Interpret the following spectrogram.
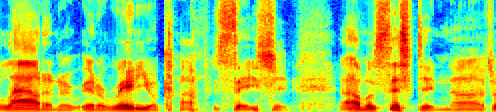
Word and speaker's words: Amethystine: Amethystine. And Amethystine.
